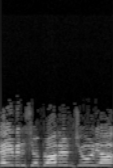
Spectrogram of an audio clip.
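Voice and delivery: loud calling out. Calling out through the house that visitors have arrived: shouting. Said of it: "you don't have to shout it right here".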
